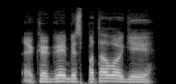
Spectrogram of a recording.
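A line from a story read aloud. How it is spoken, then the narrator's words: Unrestrained bark. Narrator (Russian): уже не сдерживаясь, рявкнул я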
